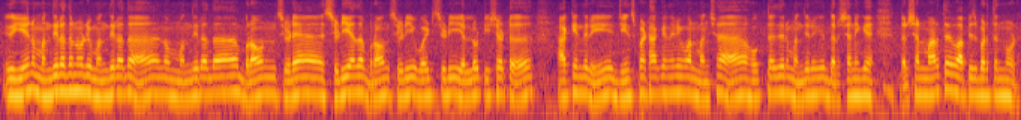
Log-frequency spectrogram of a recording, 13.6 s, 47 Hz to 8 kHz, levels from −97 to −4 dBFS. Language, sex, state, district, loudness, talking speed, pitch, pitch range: Kannada, male, Karnataka, Gulbarga, -18 LUFS, 145 wpm, 145 Hz, 135-150 Hz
